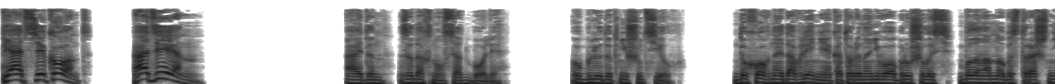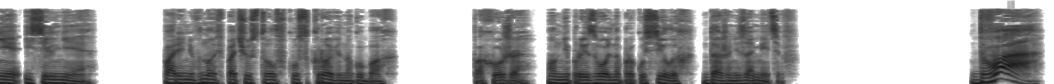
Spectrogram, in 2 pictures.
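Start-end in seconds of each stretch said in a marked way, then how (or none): 0.0-2.0 loud, high countdown yell; shouted countdown. A narrator's reading. Villain starts a deadly countdown. 20.2-21.0 loud, high countdown yell; shouted countdown. A narrator's reading. Countdown continues.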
